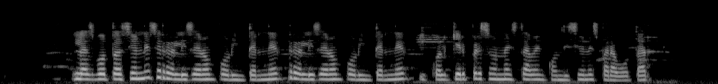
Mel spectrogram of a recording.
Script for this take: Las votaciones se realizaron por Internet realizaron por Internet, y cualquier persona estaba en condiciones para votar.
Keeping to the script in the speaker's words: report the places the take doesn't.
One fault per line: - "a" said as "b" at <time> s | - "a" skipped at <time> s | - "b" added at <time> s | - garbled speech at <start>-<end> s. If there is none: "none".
none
